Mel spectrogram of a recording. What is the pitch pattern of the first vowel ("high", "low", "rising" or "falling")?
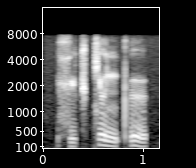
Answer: low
